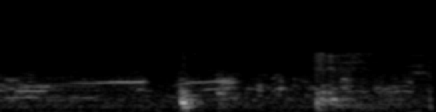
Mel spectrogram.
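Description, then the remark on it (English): Several chickens cluck and warble together, with a few sharper, louder squawks cutting through a steady flock chatter; no one speaks. “Not hear all those chickens?”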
